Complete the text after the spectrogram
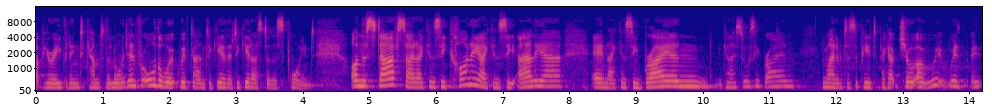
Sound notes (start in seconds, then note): none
